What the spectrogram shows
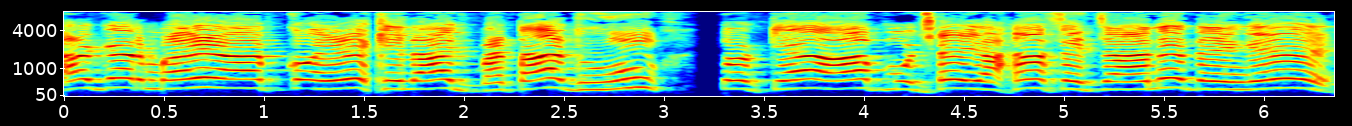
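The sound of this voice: A cartoonish character voice with a high pitch, at a very slow pace with hardly any pauses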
